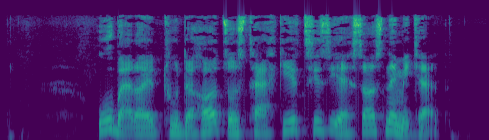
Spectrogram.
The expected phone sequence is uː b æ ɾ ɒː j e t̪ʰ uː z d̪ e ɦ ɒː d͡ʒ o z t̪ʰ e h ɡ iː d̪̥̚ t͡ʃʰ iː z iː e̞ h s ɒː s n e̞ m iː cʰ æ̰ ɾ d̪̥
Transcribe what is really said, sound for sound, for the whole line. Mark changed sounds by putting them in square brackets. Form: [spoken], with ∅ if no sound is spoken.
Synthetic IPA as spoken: uː b æ ɾ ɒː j e t̪ʰ uː [∅] d̪ e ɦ ɒː d͡ʒ o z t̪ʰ [æ] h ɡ iː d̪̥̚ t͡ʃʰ iː z iː e̞ h s ɒː s n e̞ m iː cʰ æ̰ ɾ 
